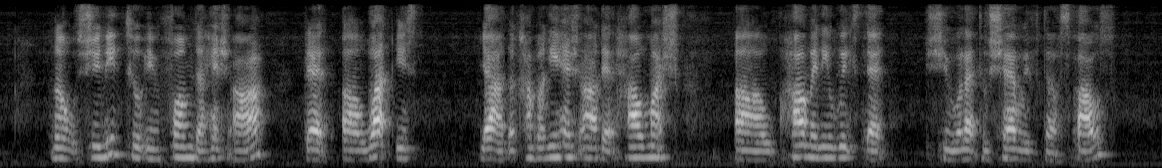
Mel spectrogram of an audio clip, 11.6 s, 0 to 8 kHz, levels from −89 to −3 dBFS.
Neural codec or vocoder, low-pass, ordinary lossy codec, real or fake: codec, 24 kHz, 6 kbps, HILCodec; 7.2 kHz; AAC, 32 kbps; fake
